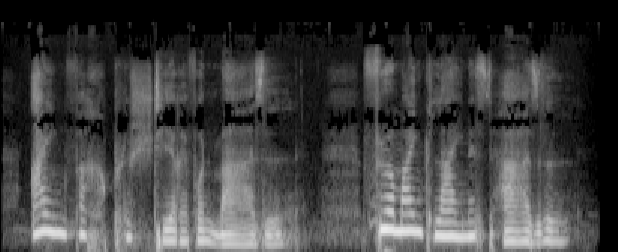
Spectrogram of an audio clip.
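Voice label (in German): Stimme Plüschtier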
